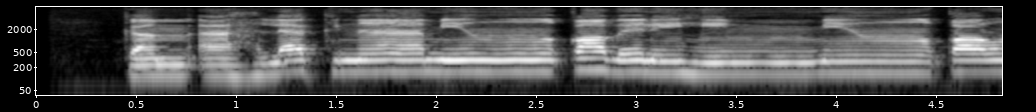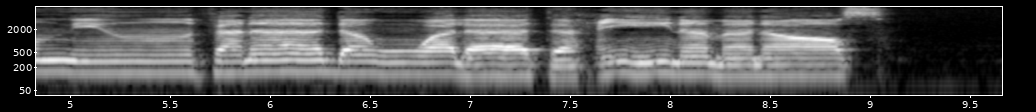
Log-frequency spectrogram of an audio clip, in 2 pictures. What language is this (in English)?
Arabic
